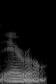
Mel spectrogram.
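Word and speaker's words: Aero: we'll see arrow arrow oh it actually is arrow okay we uh we learn stuff every day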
